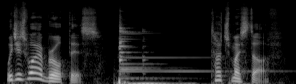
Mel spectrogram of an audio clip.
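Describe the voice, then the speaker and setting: A man's voice: high-pitched, huge pitch swings, measured pace, background noise, full character voice. A man playing Hermes, a playful, rambling messenger god, in a chatty, theatrical, teasing way for an audio roleplay. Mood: coaxing, amused. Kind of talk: scripted audio roleplay addressed to the listener.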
